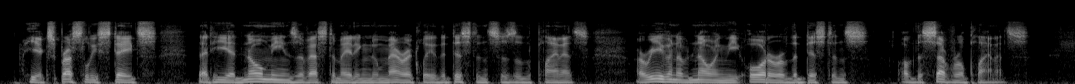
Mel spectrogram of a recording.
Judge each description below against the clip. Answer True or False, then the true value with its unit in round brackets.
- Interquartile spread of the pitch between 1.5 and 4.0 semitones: True (2.5 semitones)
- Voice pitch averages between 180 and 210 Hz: False (95 Hz)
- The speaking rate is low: False (165 wpm)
